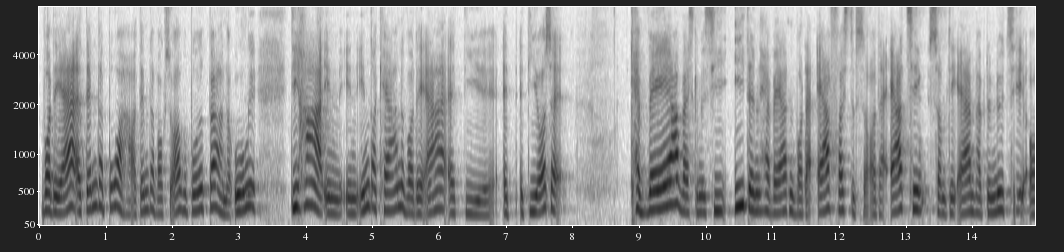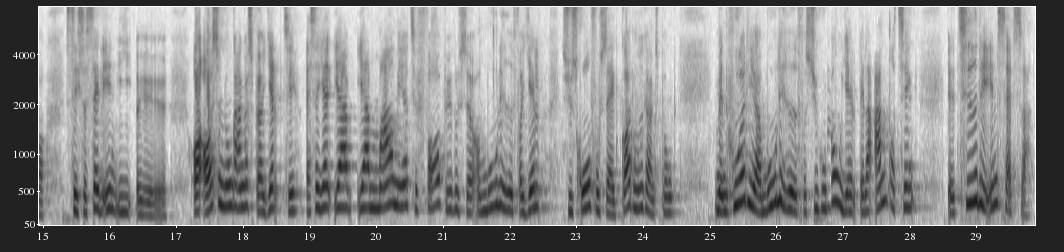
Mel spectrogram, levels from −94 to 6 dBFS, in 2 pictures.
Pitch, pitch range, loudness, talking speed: 245 Hz, 215-275 Hz, -17 LUFS, 205 wpm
